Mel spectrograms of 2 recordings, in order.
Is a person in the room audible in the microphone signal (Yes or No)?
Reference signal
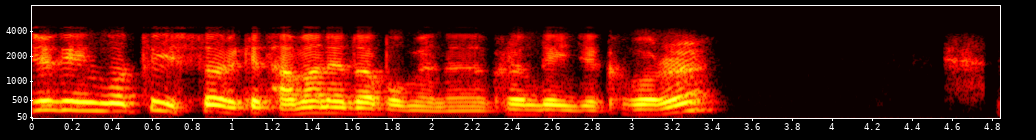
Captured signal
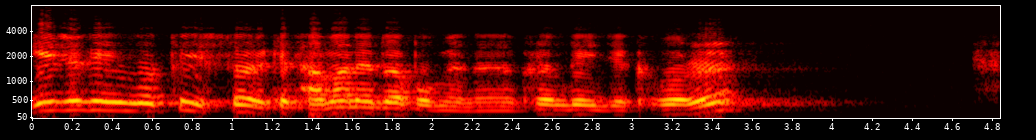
No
